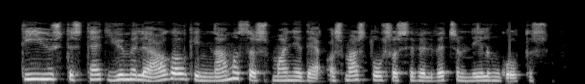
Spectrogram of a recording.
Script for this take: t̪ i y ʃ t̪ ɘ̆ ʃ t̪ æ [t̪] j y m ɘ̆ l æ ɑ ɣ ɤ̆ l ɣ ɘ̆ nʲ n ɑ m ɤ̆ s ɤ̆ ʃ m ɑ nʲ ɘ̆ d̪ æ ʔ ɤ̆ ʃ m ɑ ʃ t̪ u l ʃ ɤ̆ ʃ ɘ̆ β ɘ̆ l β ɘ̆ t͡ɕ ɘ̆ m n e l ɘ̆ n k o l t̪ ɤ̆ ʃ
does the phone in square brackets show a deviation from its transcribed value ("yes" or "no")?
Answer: no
